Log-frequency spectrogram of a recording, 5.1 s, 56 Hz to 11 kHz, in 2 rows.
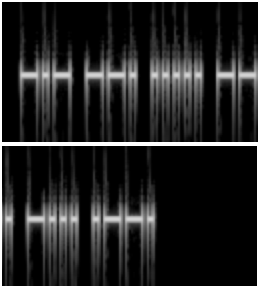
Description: Morse code, heard as a keyed tone, about 24 wpm, 700 Hz. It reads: KG5GBP
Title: Speed Racing - USA 2x3 Call Signs 22wpm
